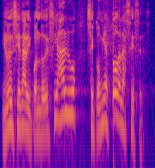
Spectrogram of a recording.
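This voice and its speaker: A man's voice: fairly high pitch, big pitch swings, fast talker, a little mellow. A man from Argentina with an Argentine accent, telling a personal story in an emotional, emphatic way, repeating words for weight. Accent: Argentine Spanish. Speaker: radio contributor and writer.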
